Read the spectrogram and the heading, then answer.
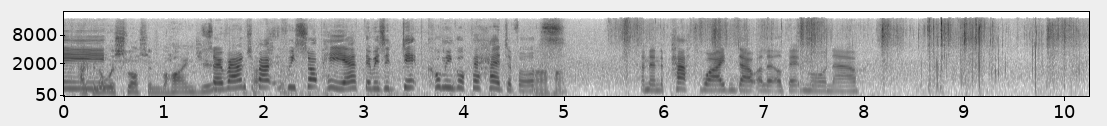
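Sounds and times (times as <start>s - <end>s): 
speech: 0.0s - 5.2s, 5.8s - 8.1s
footsteps crunching along a narrow path in a V-shaped river valley: 5.4s - 10.2s.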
